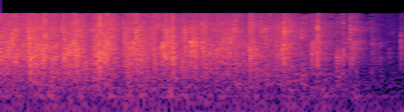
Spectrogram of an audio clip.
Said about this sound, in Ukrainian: Під ваші оплески постанова, теща та зять. Під ваші оплески.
